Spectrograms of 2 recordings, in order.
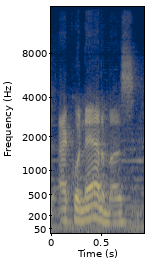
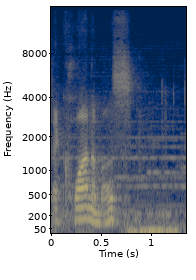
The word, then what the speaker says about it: equanimous: say what I would have said was equinus apparently it's just aquinus that doesn't sound I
